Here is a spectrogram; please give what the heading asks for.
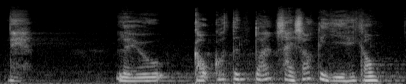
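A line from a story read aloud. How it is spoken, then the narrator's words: Unable to hold back, whispered question. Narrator (Vietnamese): Trường Lập không nén nổi, thì thầm hỏi nhỏ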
